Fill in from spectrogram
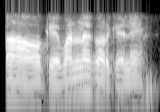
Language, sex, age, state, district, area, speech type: Malayalam, male, 18-30, Kerala, Idukki, rural, conversation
